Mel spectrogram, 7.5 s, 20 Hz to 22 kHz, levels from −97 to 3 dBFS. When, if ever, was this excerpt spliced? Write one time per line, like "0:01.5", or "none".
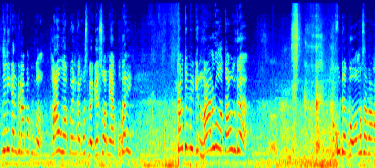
none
